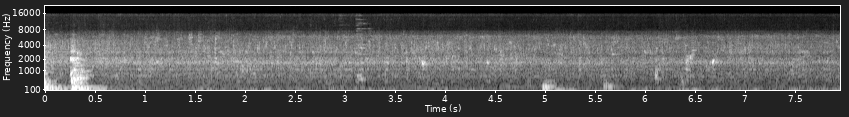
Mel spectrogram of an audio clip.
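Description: Raw beef pieces frying in hot oil in an aluminium pot: a steady sizzle. A wooden spatula knocks against the pot twice at the start and twice more about five seconds in.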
